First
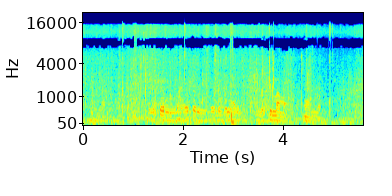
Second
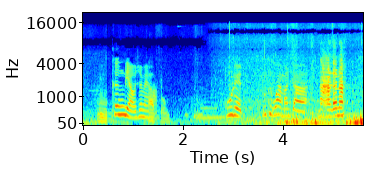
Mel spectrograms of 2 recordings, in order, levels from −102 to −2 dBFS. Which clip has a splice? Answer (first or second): second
